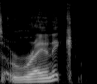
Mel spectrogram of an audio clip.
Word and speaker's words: Raonic: The Demon, Alex Demonor, he takes on Milos Raonic. – Raonic? – He does. – Raonic? How do you say it? – Raonic. Let's go Raonic.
